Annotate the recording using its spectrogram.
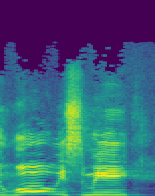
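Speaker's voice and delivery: preacher contrasting true dread, loud and slow; terrified cry. Retold or imitated. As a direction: cry out in real terror. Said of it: "he is terrified".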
